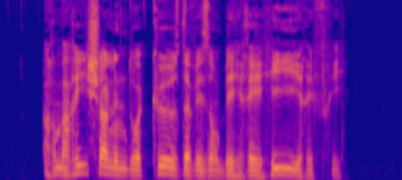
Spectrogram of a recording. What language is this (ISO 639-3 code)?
bre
